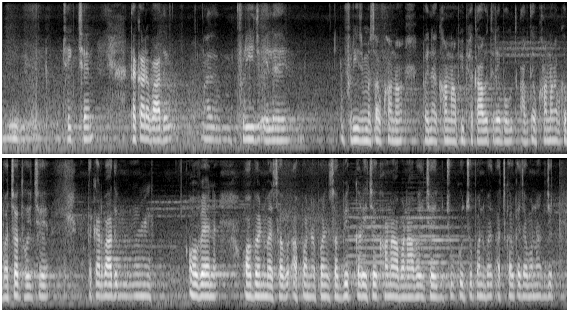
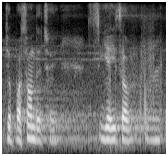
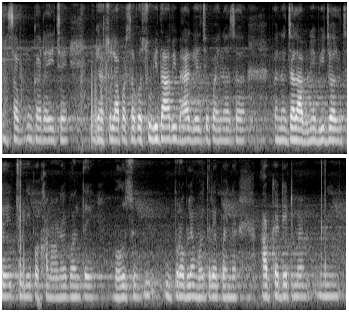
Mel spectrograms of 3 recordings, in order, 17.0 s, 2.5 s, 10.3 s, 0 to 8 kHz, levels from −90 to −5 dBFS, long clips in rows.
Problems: background sounds at intervals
